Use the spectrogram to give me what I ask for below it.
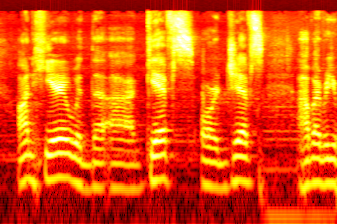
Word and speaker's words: GIF: are you team gif are you team jiff um i know it's graphic something something right so i'm pretty sure it's a gif i used to pronounce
